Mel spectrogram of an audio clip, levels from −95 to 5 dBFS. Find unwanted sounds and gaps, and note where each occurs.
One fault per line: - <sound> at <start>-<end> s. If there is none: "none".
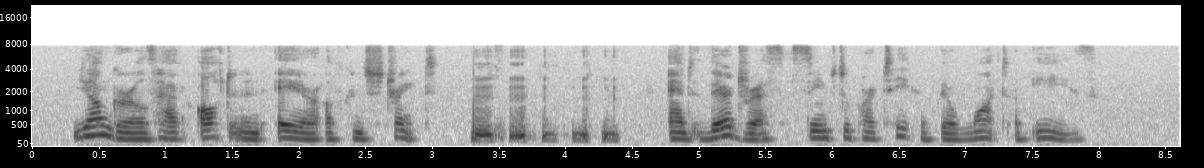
- laugh at 3.3-4.4 s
